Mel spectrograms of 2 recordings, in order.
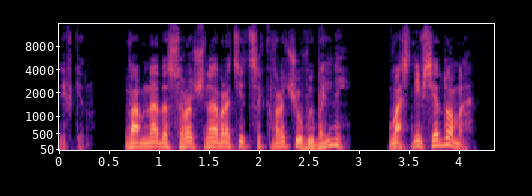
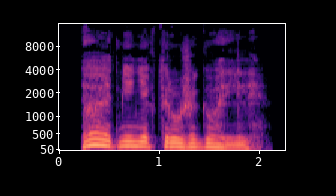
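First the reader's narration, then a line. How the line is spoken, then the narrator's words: Sad agreement. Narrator (Russian): печально согласился Фигурин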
